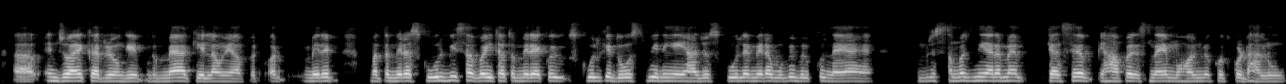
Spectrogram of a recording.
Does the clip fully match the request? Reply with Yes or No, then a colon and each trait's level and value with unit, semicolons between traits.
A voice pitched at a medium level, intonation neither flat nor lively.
No: medium, 160 Hz; narrow, 1.8 semitones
